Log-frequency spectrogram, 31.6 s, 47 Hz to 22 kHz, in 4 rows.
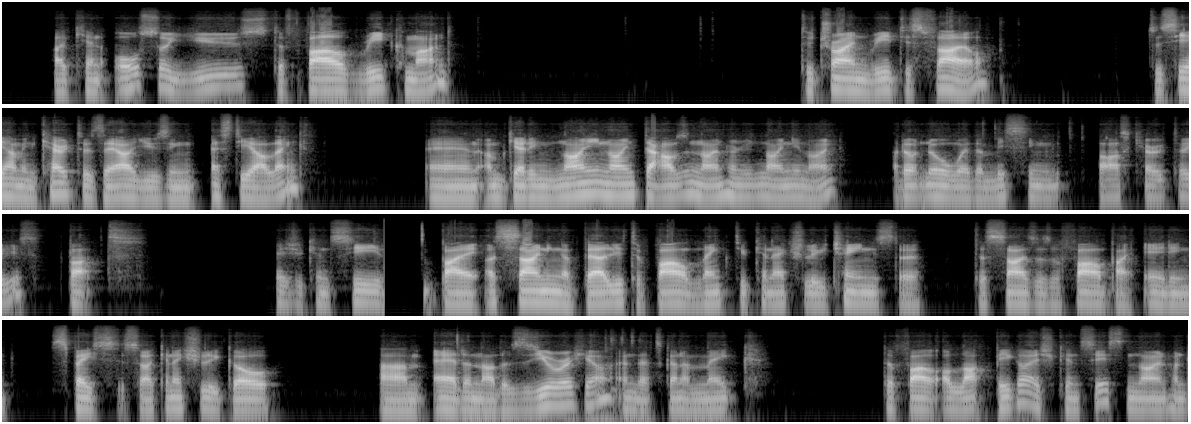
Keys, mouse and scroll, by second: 0.0-0.9 scroll down 1, 2.1 ctrl+c, 3.2 click, 4.3 ctrl+v, 4.6 click, 6.3 click, 6.6 ctrl+s, 7.4 F5, 14.4 click, 15.5-16.1 scroll down 2, 16.2 scroll down 2, 16.5 click, 16.9 ctrl+c, 17.4 click, 17.4 ctrl+z, 17.9 click, 18.1 click, 26.8 0, 27.6 click, 27.9 ctrl+s, 28.3 F5.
